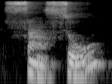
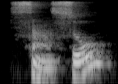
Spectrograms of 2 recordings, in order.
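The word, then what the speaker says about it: Cinsault: then a great variety called sanso that's the pronunciation sanso and we have also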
